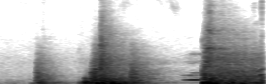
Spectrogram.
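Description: Thuds on a gym tumbling floor as a tumbler goes through a skill and lands: a light hit, then two heavier ones about a second apart.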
